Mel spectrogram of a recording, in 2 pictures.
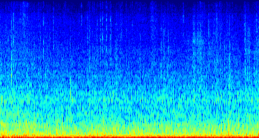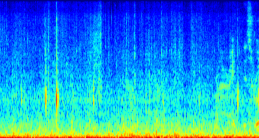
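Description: Steady low rumble of a car driving slowly over a dirt road, heard from inside the cabin.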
